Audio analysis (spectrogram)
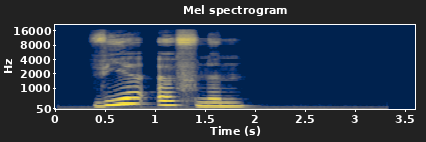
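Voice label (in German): "wir öffnen", German; verbs present tense regular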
